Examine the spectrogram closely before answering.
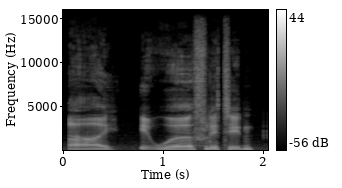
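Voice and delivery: low, slow, eerie hammed-up Yorkshire voice; a lightly mocked Yorkshire creature calling from nowhere; mock Yorkshire hob. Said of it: "she hears the voice from somewhere else say".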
